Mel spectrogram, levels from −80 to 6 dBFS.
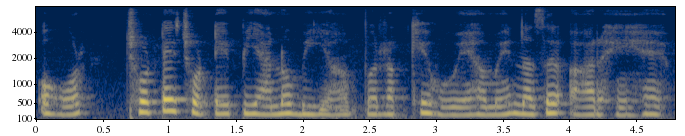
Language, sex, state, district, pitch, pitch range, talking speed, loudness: Hindi, female, Himachal Pradesh, Shimla, 220 Hz, 205-240 Hz, 175 wpm, -20 LUFS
